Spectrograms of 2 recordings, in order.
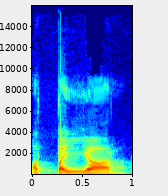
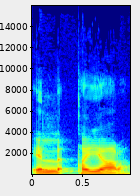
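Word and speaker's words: الطيارة: Or this is a sun letter because I say, for example, at-tayyara. I don't say il-tayyara. I'm saying at-tayyara, at-tayyara.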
